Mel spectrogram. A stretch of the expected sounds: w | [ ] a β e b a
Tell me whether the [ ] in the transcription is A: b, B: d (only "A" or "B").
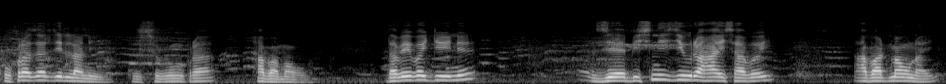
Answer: B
